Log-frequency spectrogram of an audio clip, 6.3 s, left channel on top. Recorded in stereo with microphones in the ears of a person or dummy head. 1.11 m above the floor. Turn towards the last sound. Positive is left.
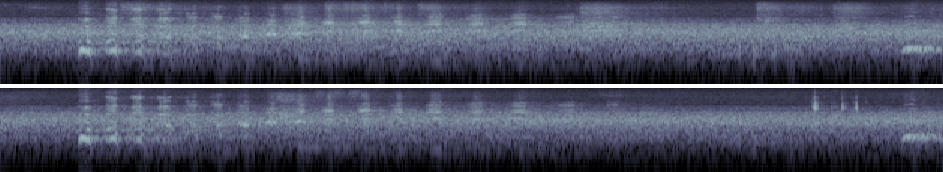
turn(degrees=10)  # may be behind; listen again after turning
